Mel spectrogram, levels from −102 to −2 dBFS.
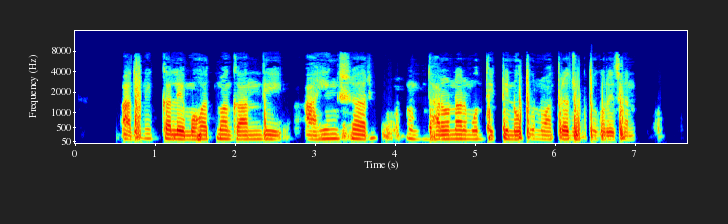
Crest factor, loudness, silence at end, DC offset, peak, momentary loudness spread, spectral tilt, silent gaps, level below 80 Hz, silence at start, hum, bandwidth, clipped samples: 16 dB; -17 LUFS; 0.35 s; under 0.1%; 0 dBFS; 8 LU; -8 dB/octave; 3.79-3.83 s, 7.05-7.15 s; -54 dBFS; 0.6 s; none; 7.6 kHz; under 0.1%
